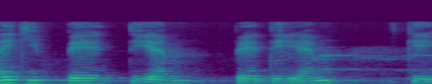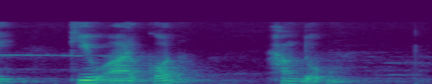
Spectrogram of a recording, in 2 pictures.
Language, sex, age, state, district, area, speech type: Manipuri, male, 30-45, Manipur, Thoubal, rural, read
